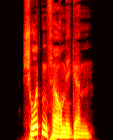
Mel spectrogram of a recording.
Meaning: strong dative masculine/neuter singular of schotenförmig
- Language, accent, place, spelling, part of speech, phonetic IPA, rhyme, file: German, Germany, Berlin, schotenförmigem, adjective, [ˈʃoːtn̩ˌfœʁmɪɡəm], -oːtn̩fœʁmɪɡəm, De-schotenförmigem.ogg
